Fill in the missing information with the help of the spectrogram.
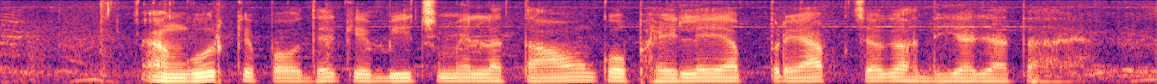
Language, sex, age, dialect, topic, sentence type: Magahi, male, 18-24, Central/Standard, agriculture, statement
